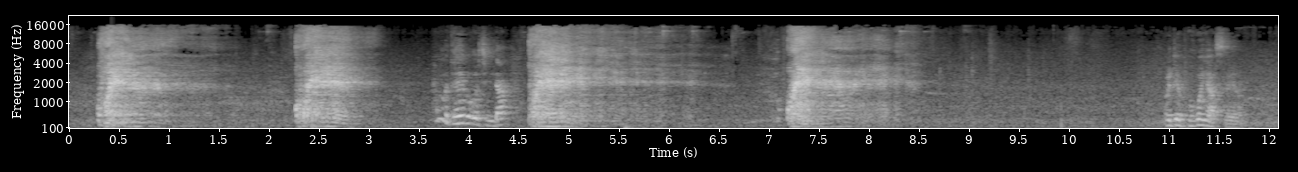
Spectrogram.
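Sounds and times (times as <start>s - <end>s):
woman's hissing growl: 0.3s - 1.6s, 2.2s - 3.2s, 4.6s - 6.3s, 7.1s - 8.6s.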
